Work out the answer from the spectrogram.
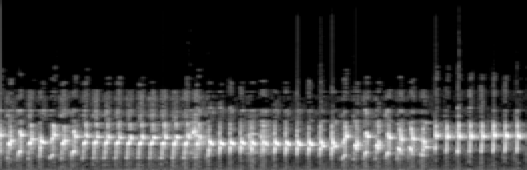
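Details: Lovebird in full, lively ngekek song: a fast, continuous run of sharp high chattering notes, about three per second, rolling on without pause for over five seconds.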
